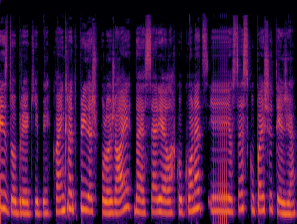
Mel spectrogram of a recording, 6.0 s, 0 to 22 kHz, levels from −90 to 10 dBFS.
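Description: In this speech clip, right after "je serije lahko konec", from 4.27 to 4.57 s, a 42.67 ms fragment repeats exactly seven times as a rapid rattling stutter at about 23.4 Hz before "je vse" resumes. This is a system hang loop: the system stalled while the audio hardware kept replaying the same ring buffer, which fits a 2048-sample buffer. Essentially no audio goes missing.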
